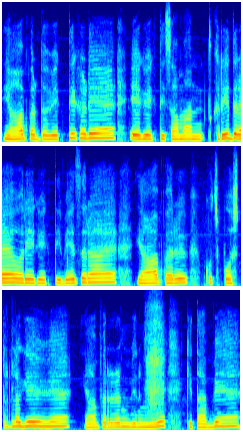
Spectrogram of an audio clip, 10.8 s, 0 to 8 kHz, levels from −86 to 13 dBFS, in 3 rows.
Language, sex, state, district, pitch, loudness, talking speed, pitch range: Marwari, female, Rajasthan, Churu, 230 Hz, -15 LUFS, 175 wpm, 220-250 Hz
